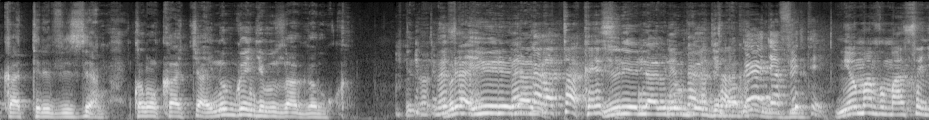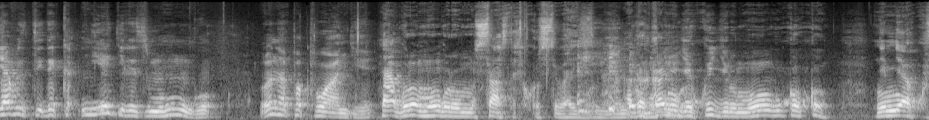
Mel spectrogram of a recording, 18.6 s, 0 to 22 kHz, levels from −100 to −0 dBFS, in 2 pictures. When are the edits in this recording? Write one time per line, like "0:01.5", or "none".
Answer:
0:01.2

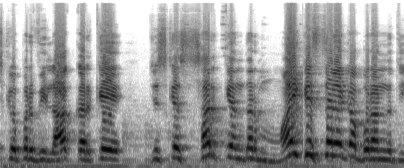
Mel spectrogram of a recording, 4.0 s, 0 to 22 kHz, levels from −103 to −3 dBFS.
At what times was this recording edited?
0:03.0

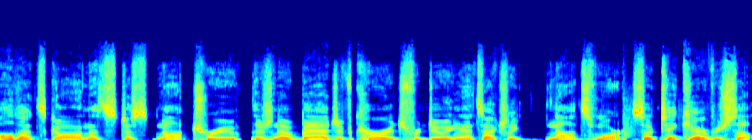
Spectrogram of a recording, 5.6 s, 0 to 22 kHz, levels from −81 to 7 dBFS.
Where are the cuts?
0:01.9
0:04.7

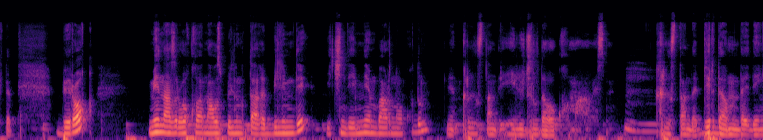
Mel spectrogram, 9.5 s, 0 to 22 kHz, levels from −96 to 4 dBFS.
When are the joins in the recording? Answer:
none

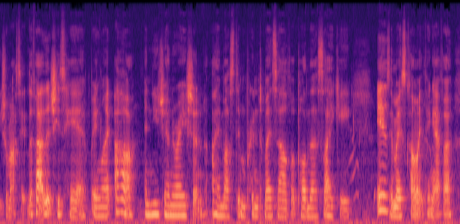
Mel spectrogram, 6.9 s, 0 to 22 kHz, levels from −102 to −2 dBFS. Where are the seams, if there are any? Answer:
0:05.9

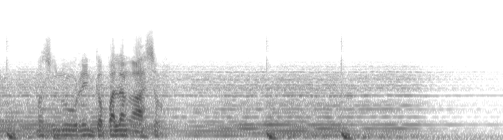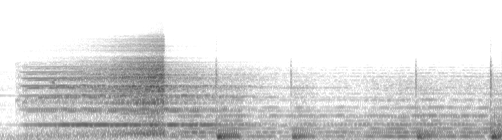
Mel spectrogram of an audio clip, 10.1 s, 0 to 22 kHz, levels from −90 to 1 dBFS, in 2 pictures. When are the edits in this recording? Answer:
none

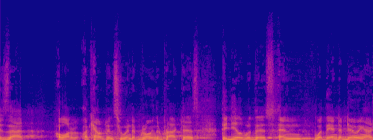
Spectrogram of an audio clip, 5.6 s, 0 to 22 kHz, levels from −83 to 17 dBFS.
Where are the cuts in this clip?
none

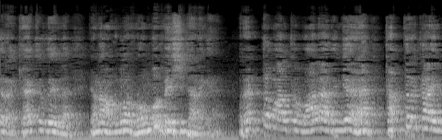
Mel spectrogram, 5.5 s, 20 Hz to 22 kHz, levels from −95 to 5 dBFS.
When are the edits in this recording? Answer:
0:02.9

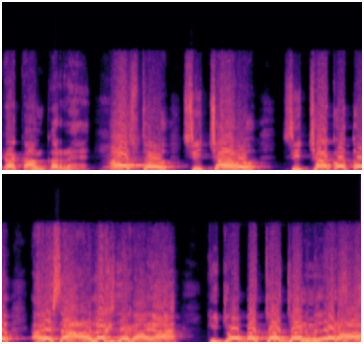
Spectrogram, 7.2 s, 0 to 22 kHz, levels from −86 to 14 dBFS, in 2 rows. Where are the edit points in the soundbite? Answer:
0:01.1

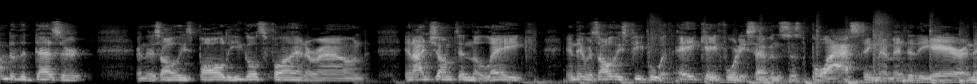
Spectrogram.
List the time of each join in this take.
0:01.2

